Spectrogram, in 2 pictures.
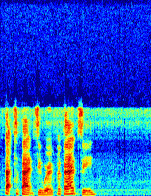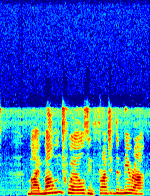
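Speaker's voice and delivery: ordinary delivery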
